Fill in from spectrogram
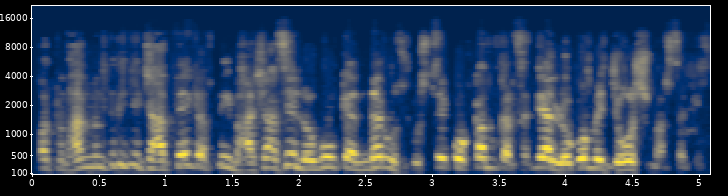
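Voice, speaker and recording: A man with a husky, fairly high voice, analyzing politics in an interview. He talks in a measured way, leaning hard on key points and pausing on fillers. The sound is dry and close. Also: lively intonation, warm tone, no echo. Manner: measured, emphatic, frequent fillers and restarts. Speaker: political commentator.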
